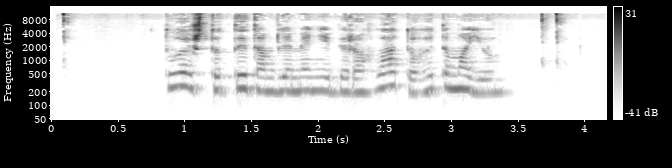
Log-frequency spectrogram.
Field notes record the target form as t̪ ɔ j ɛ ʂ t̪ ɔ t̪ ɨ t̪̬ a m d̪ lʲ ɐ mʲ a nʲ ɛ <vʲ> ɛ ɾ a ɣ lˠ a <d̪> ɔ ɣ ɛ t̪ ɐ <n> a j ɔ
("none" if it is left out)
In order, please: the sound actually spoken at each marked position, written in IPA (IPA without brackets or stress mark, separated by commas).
bʲ, t̪, m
